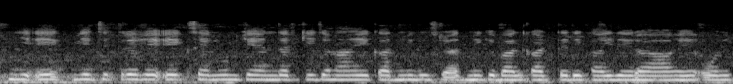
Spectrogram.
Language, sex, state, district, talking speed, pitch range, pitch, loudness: Hindi, female, Chhattisgarh, Jashpur, 190 wpm, 205-220 Hz, 210 Hz, -15 LUFS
